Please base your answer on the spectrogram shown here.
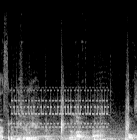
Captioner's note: phone rings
